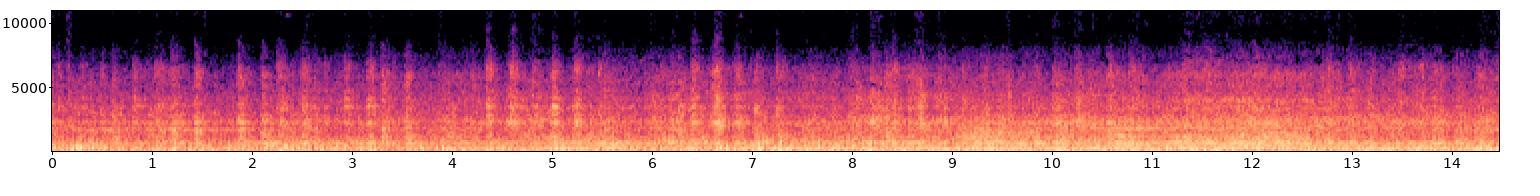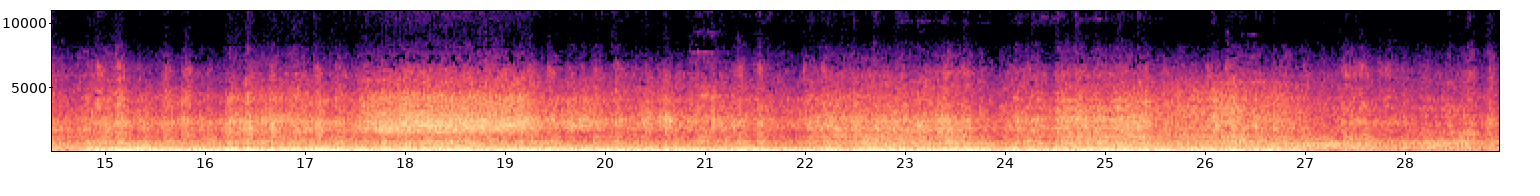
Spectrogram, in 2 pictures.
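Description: Freight train of tank wagons rolling past, a steady rumble and clatter of wheels on the rails. The sound grows louder and deeper about halfway through and eases near the end.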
